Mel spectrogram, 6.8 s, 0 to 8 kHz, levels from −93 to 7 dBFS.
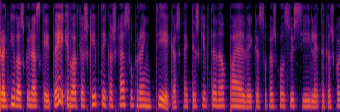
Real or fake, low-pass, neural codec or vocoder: fake; 7.2 kHz; codec, 24 kHz, 0.9 kbps, WavTokenizer, medium speech release version 2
